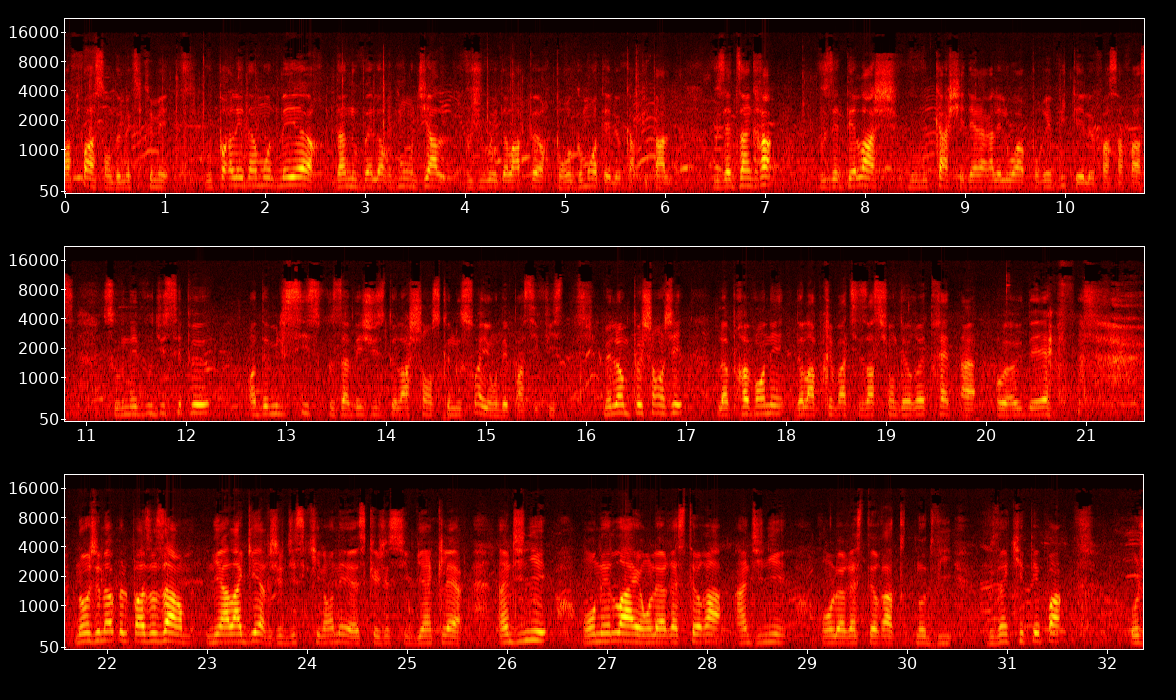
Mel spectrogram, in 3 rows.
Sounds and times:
Speech: 0:00.0 - 0:20.8, 0:21.7 - 0:32.3.

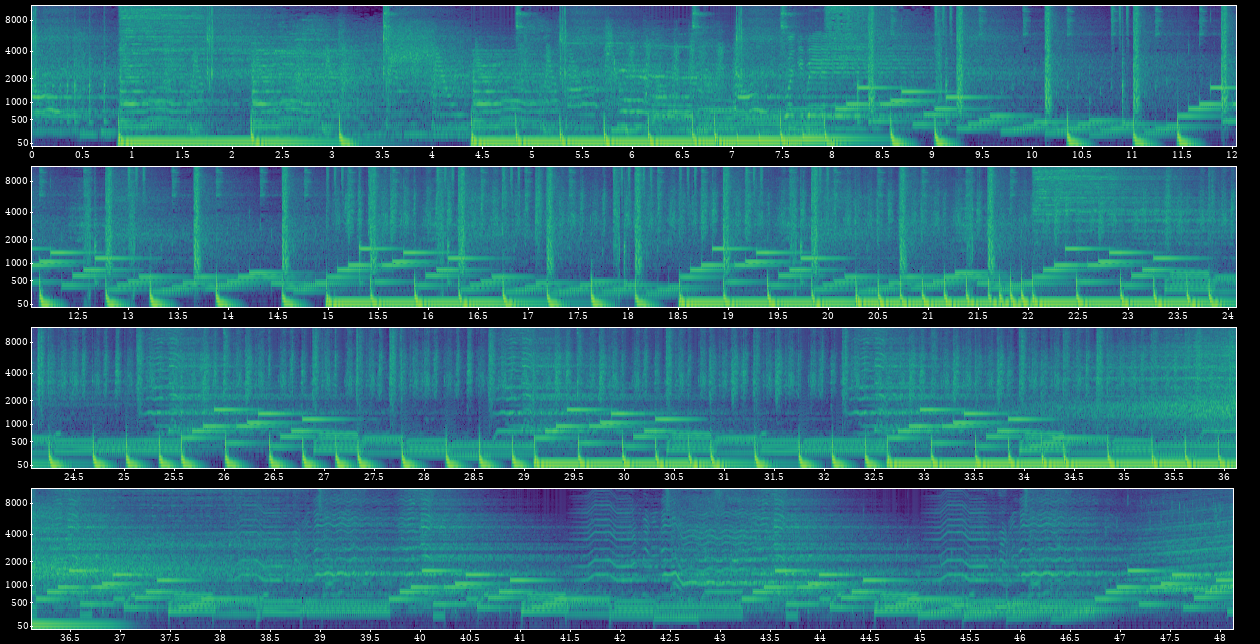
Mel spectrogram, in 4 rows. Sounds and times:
Music: 0:00.0 - 0:48.1.

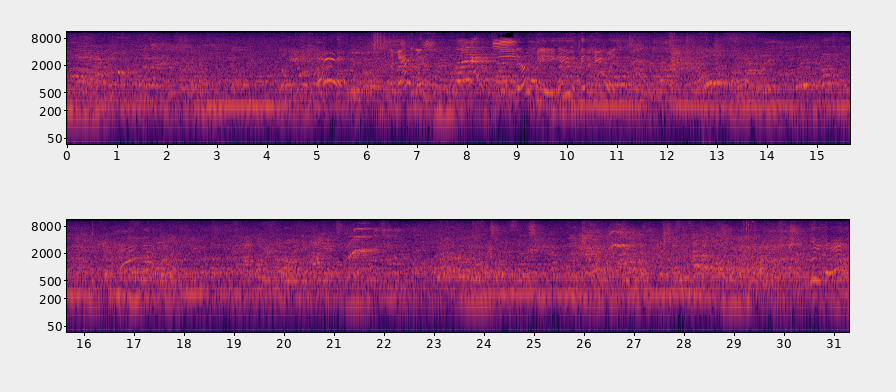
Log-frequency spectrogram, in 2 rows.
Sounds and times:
Speech: 0:00.0 - 0:31.3.

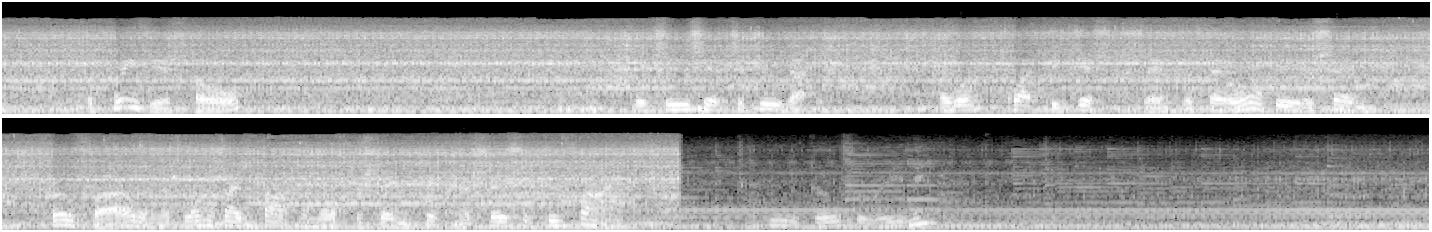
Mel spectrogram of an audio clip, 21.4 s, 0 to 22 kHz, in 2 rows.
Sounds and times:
Speech: 0:00.7 - 0:01.9, 0:04.7 - 0:06.2, 0:07.0 - 0:10.3, 0:11.0 - 0:15.4, 0:16.2 - 0:17.8.

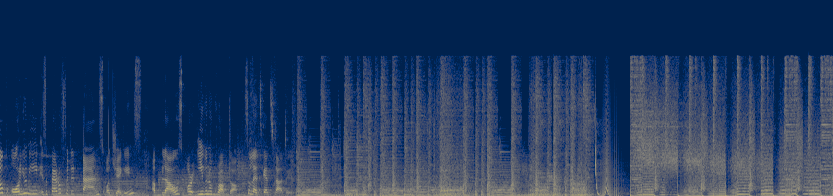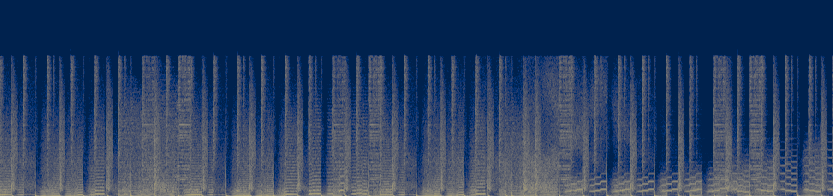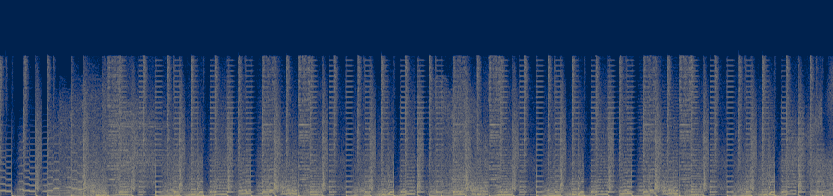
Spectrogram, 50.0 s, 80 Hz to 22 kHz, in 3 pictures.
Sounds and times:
Music: 0:00.0 - 0:49.9.

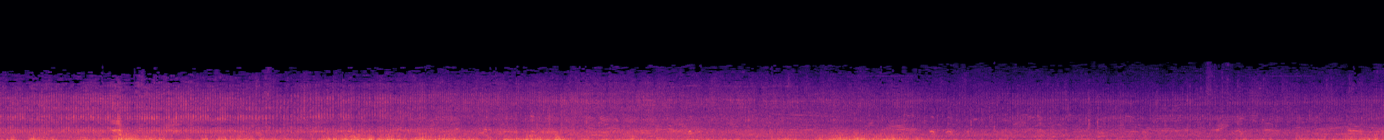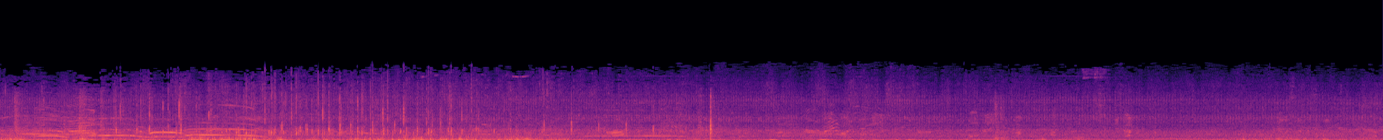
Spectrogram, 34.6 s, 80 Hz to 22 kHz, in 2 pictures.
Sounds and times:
Vehicle: 0:00.0 - 0:34.5
Speech: 0:12.6 - 0:16.1, 0:26.9 - 0:31.8, 0:33.1 - 0:34.5.

